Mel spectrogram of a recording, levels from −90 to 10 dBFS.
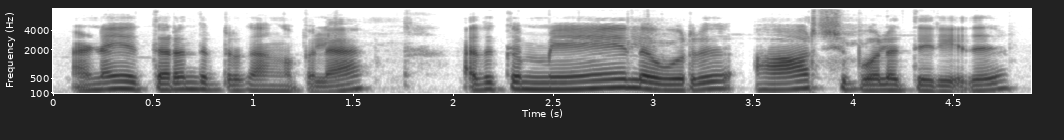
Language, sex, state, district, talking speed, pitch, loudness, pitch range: Tamil, female, Tamil Nadu, Kanyakumari, 120 wpm, 180 Hz, -15 LUFS, 155-195 Hz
